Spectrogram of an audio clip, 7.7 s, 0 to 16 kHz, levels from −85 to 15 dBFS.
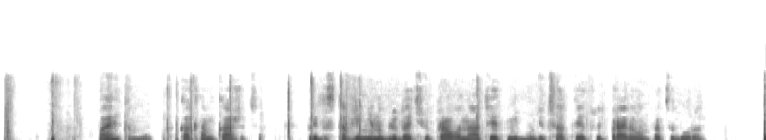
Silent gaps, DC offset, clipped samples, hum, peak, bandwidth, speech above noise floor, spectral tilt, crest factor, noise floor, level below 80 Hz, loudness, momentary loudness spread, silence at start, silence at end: none; under 0.1%; under 0.1%; none; -2 dBFS; 7.8 kHz; 36 dB; -7 dB/octave; 22 dB; -59 dBFS; -58 dBFS; -24 LUFS; 13 LU; 0.05 s; 0 s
